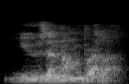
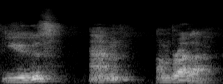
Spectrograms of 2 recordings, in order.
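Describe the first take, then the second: First: The words run together like one word. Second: The three words are said as separate words. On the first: "But native speech, it sounds like one word" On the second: "So that's three words"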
